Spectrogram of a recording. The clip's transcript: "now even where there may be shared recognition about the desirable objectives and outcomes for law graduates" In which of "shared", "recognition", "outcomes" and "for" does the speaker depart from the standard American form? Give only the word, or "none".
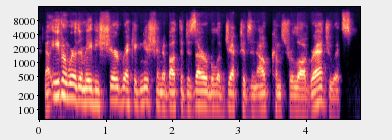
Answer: none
